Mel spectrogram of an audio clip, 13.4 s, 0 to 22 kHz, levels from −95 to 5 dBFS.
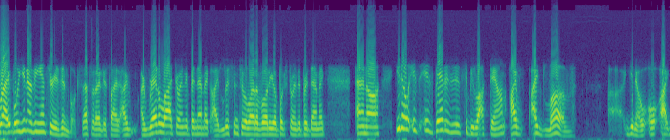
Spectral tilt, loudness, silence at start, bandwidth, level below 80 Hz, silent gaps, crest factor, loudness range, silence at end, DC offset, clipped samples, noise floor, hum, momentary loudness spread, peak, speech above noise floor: -6 dB/octave; -11 LUFS; 0 s; 17.5 kHz; -48 dBFS; none; 10 dB; 3 LU; 0 s; under 0.1%; 1%; -50 dBFS; none; 9 LU; 0 dBFS; 39 dB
